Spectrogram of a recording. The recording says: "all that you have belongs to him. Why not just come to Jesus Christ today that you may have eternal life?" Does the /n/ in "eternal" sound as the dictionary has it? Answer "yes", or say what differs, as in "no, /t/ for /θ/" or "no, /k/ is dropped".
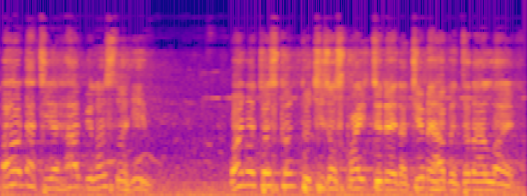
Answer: no, /n/ is dropped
